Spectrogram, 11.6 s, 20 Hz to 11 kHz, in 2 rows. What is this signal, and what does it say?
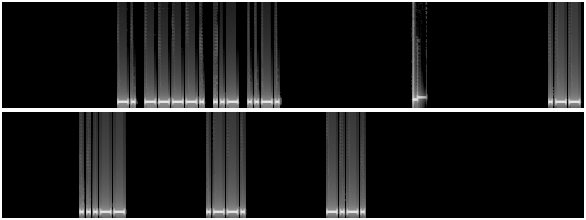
Morse code, heard as a keyed tone, about 36 wpm, spaced as for 15 wpm, 700 Hz. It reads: N9UF W3PC
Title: USA Call Signs - 8x Character Spacing - 35wpm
